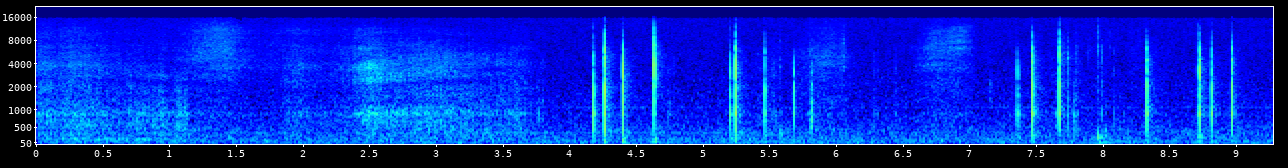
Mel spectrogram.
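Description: Long fingernails scratch across the flat, hollow back shell of a pink plastic paddle hairbrush with a black rubber handle, making a soft, airy rustling for the first few seconds. They then tap the back in two bursts of sharp, bright clicks that stop almost instantly, with quieter scratching between them.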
